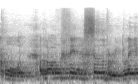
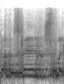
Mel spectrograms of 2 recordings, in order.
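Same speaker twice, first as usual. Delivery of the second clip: high climax; 8 semitones higher than usual. Acted. Climax of refrain.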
